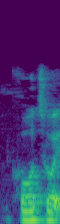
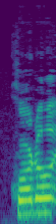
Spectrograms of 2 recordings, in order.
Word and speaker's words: Qortal: I guess where can people find you and Qortal itself, all the links and everything else? Yep. So, Qortal is spelled no U. There's no U in Qortal. It's like portal with a backwards P, right? So Qortal.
